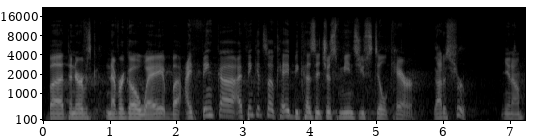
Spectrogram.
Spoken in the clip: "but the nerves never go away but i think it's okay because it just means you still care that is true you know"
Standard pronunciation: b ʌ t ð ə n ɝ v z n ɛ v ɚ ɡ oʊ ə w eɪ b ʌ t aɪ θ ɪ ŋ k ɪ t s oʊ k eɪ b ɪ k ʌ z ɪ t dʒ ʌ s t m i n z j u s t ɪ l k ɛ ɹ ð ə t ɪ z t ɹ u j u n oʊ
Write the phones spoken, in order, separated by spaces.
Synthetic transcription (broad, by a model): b ʌ t ð ə n ɝ v z n ɛ v ɚ ɡ oʊ ə w eɪ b ʌ t aɪ θ ɪ ŋ k ɪ t s oʊ k eɪ b ɪ k ʌ z ɪ t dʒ ʌ s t m i n z j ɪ s t ɪ l k ɛ ɹ ð ə t ɪ z t ɹ u j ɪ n oʊ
